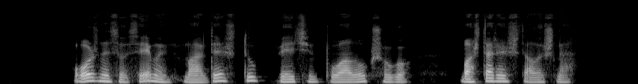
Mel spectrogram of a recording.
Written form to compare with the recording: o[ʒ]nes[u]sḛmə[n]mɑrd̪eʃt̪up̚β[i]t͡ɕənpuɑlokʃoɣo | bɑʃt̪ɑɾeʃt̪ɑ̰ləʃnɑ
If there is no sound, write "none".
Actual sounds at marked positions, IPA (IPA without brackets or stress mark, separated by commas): ʒ, o, n, e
